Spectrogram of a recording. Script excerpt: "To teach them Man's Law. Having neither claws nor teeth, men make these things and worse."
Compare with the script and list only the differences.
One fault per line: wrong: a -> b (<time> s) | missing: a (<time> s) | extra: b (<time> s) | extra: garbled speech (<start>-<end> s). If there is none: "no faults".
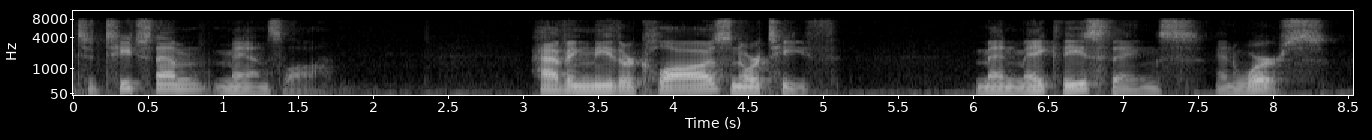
no faults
